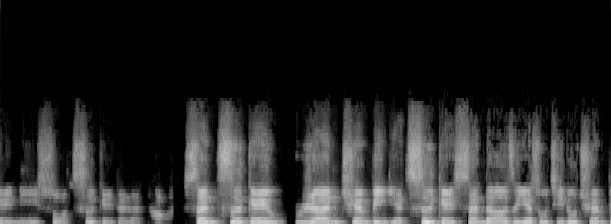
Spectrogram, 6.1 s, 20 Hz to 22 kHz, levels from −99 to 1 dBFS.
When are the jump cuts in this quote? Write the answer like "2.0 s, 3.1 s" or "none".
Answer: 1.7 s, 2.9 s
